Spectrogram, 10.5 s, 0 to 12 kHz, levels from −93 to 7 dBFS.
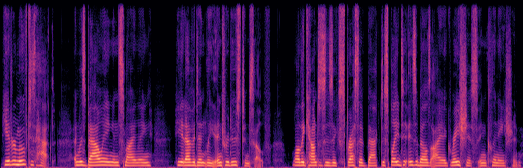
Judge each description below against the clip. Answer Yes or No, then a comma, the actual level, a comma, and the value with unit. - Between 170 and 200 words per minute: No, average, 155 wpm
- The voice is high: Yes, high, 210 Hz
